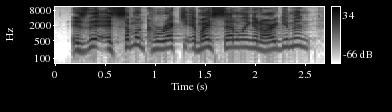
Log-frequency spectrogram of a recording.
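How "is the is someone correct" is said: ordinary delivery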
